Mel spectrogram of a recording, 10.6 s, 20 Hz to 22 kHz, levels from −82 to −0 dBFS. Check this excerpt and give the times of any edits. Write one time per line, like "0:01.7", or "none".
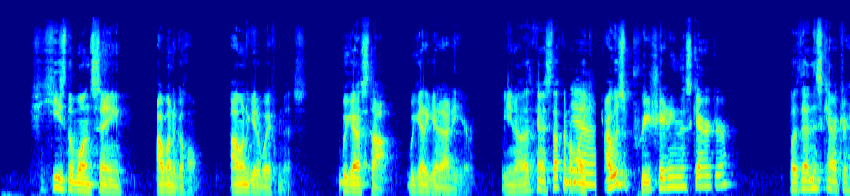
0:07.4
